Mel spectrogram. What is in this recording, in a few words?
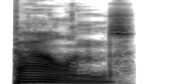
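"bounds", US English; pronunciations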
